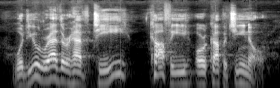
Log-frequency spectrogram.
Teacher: tea up coffee up or cappuccino down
